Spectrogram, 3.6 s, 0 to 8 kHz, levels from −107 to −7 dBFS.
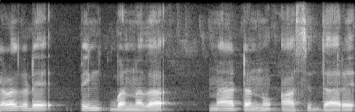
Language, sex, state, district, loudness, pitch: Kannada, male, Karnataka, Koppal, -16 LUFS, 120 Hz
